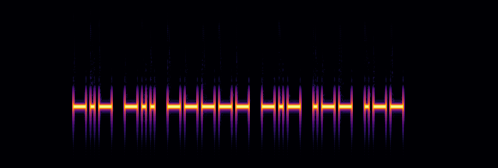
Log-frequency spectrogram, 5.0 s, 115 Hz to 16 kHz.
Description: Morse code, heard as a keyed tone, about 34 wpm, 700 Hz. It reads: KD0KWW
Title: Speed Racing - USA 2x3 Call Signs 28wpm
